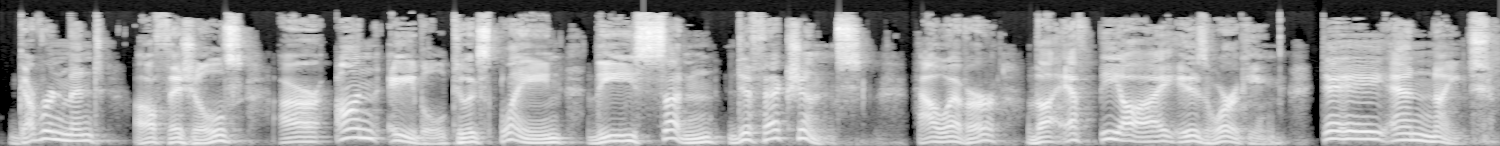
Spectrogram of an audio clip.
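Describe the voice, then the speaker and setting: A man's voice: mid-range voice, a bit bright, slightly rough. A man narrating a dramatized comic-book story as a scripted audio drama.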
